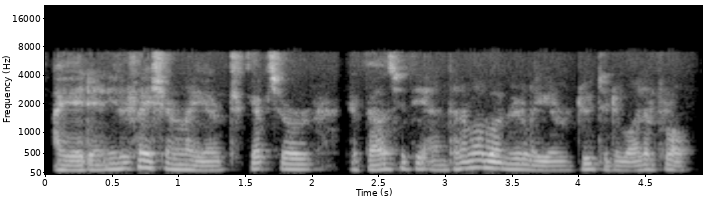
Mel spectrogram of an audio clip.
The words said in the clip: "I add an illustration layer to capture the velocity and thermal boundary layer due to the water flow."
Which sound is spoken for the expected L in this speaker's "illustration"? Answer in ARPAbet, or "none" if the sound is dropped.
N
